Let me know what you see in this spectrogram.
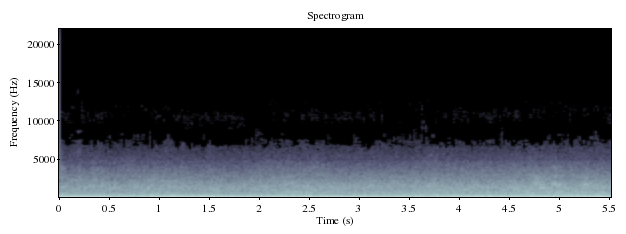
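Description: Steady low rumble and hum of a passenger train car, heard from inside the car.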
